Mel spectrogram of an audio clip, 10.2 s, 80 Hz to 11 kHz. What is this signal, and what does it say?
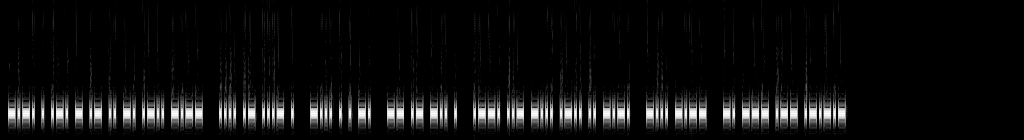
Morse code, heard as a keyed tone, about 52 wpm, 700 Hz. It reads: CERTAINLY HAVE BEEN MADE PUBLIC BY NOW.
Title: Sentences from Top 1000 Words - Review Part 3 - 50wpm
